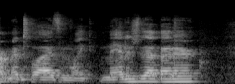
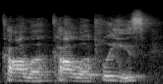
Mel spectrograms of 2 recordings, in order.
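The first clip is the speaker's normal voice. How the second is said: shaky pleading; 5 semitones higher, 3 dB louder, slower than usual. Retold or imitated. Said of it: "she is shaky when she's upset".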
